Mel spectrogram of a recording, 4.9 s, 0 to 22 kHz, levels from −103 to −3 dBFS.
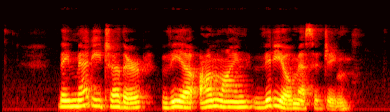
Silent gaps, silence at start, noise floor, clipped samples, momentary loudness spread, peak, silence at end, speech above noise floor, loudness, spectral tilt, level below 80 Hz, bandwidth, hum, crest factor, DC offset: none; 0.75 s; -70 dBFS; under 0.1%; 11 LU; -12 dBFS; 0.5 s; 45 dB; -26 LUFS; -6.5 dB/octave; -70 dBFS; 8.8 kHz; none; 16 dB; under 0.1%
